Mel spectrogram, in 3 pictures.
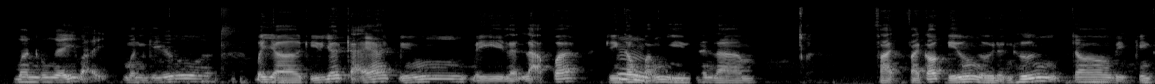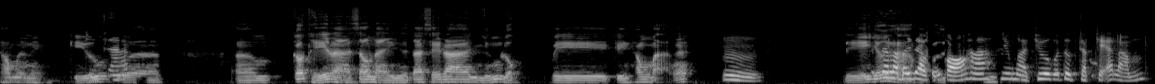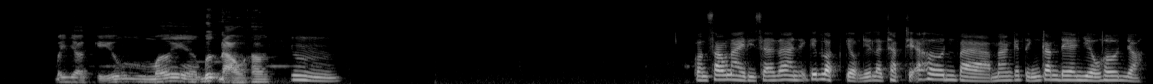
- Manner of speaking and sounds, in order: static; other background noise; tsk; distorted speech; unintelligible speech; alarm; tapping
- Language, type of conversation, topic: Vietnamese, unstructured, Bạn nghĩ thế nào về việc người dân dễ bị truyền thông thao túng?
